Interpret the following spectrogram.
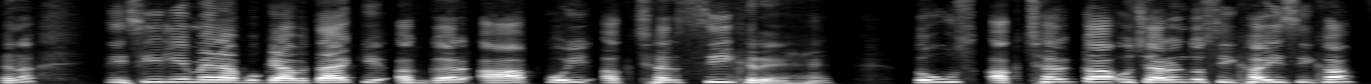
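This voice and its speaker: A man teaching English reading in a spoken lesson, drilling letter combinations and asking quick checking questions. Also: dry recording, clean studio sound. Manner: fast sales pitch for his course.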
